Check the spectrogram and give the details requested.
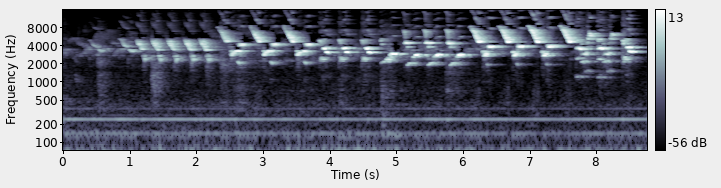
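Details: Lined seedeater, locally called pico plat, in full song. It starts with soft chips, then builds into long runs of bright, down-slurred buzzy notes, roughly two per second, mixed with twittering, with a faint constant hum behind.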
